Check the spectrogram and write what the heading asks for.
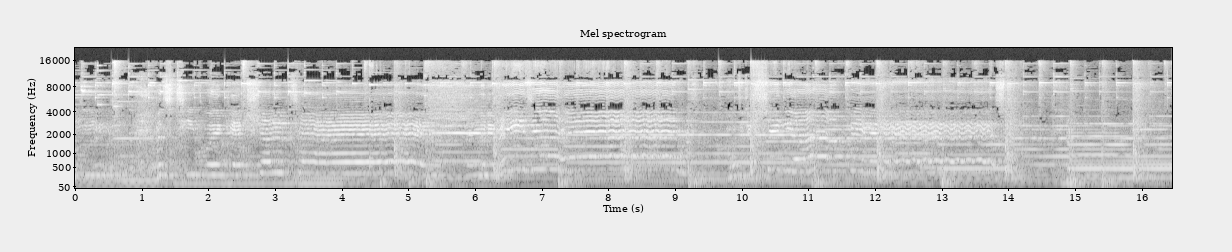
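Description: A woman singing into a microphone with a live band playing behind her.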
